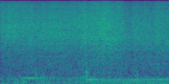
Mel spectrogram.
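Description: A constant, dense roar of heavy rain and blustering wind fills the air on a road trip in Infanta, Quezon, with a low hum running steadily underneath.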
